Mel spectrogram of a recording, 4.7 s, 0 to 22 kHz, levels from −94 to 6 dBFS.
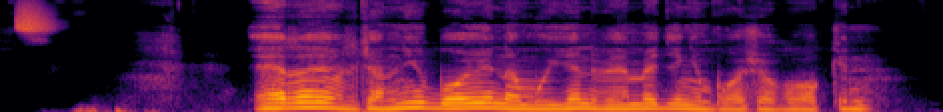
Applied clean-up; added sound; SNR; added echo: neural mask model Resemble Enhance denoiser.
